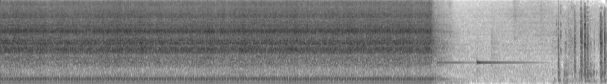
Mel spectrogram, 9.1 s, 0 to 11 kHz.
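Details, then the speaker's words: Duramax diesel swapped into a squarebody, first start of a fresh engine with break-in oil, new camshaft and bearings, shut off right away before a 2,000 rpm break-in: steady, even diesel rumble for about six seconds, no knocks or ticks; healthy idle. "So, there you guys can hear the truck did start. However, I immediately shut it off."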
